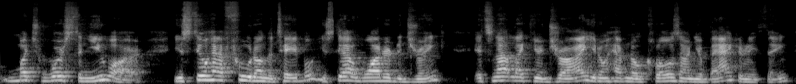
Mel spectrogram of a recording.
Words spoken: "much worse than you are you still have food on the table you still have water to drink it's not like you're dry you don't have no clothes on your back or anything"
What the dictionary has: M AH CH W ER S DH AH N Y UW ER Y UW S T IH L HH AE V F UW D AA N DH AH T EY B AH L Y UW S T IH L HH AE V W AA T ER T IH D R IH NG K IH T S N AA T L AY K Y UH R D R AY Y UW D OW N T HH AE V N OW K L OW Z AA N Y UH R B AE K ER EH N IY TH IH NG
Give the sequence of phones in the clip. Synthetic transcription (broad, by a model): M AH CH W ER S DH AH N Y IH ER Y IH S T IH L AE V F UW D N DH AH T EY B AH L Y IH S T IH L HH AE V W AA T ER T IH D R IH NG K IH T S N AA T L AY K Y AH R D R AY Y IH D OW N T HH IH V N OW K L OW Z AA N Y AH R B AE K ER EH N IY TH IH NG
